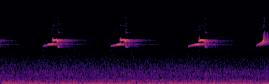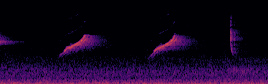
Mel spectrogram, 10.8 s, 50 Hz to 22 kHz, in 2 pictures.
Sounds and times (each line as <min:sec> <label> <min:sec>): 0:00.9 mockingbird singing 0:01.5
0:02.3 mockingbird singing 0:02.8
0:03.8 mockingbird singing 0:04.4
0:05.1 mockingbird singing 0:05.6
